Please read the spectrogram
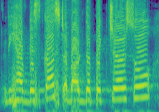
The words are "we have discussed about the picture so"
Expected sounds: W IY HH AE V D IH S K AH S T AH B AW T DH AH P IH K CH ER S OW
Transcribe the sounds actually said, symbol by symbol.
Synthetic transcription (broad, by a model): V IY HH AE V D IH S K AH S T AH B AW T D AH P IH K CH ER S OW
